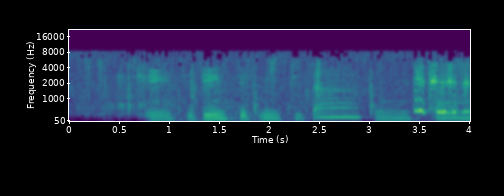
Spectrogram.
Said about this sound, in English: I was just humming. Why? Well, because I think good when I hum.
